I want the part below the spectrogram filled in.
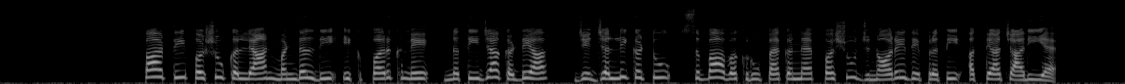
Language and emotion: Dogri, neutral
